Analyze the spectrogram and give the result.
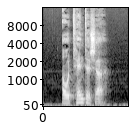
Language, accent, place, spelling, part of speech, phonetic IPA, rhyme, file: German, Germany, Berlin, authentischer, adjective, [aʊ̯ˈtɛntɪʃɐ], -ɛntɪʃɐ, De-authentischer.ogg
- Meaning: 1. comparative degree of authentisch 2. inflection of authentisch: strong/mixed nominative masculine singular 3. inflection of authentisch: strong genitive/dative feminine singular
